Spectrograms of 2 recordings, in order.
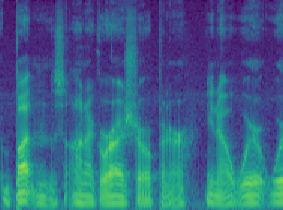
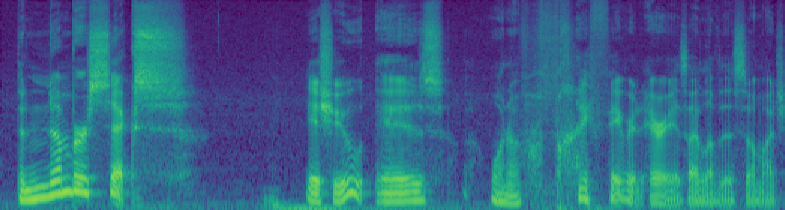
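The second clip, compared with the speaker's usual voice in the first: dry, sarcastic, mock enthusiastic tone; 4 semitones higher than usual. Introducing the next issue on a countdown list: sarcastic. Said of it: "I'm being sarcastic there".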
